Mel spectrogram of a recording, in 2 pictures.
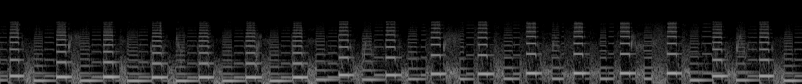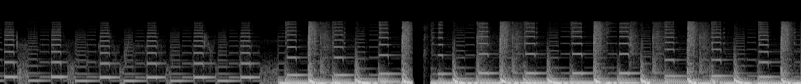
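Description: From 0.24 to 0.80 s, the sender likely stopped transmitting during a pause and the receiver filled about 180 ms with comfort noise in place of the background. The real ambience gives way to a flat, featureless hiss with none of its former texture.

Between 1.68 and 3.62 s, and again from 4.46 to 8.30 s, the sender's voice detector likely switched transmission on and off repeatedly. This is sound chopped by the voice detector: about 400 ms and then about 1.1 s of quiet detail are replaced by synthetic noise. The sound becomes choppy.

At 10.62 to 10.80 s, the detector likely mistook a quiet passage for background and stopped sending. This is sound dropped by the voice detector: about 170 ms of sound is lost and replaced by steady noise until transmission resumes.

At 12.14 s, the player likely ran short of data and produced a playback stall. The output goes silent for about 175 ms before picking up again at 12.33 s.

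From 12.33 to 12.49 s, time-compressed catch-up clears the backlog at double speed by cutting and cross-fading small segments. The sound is rushed but keeps its normal pitch.

Throughout the clip, the G.722 call path limits the sound to nothing above 8 kHz.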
